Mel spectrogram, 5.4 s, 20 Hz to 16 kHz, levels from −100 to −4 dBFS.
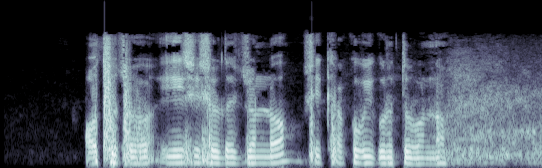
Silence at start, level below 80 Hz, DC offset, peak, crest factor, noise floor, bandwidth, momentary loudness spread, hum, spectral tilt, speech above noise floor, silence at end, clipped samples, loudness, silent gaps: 0.85 s; -50 dBFS; under 0.1%; 0 dBFS; 16 dB; -79 dBFS; 7.8 kHz; 14 LU; none; -5 dB/octave; 64 dB; 0 s; under 0.1%; -16 LUFS; none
